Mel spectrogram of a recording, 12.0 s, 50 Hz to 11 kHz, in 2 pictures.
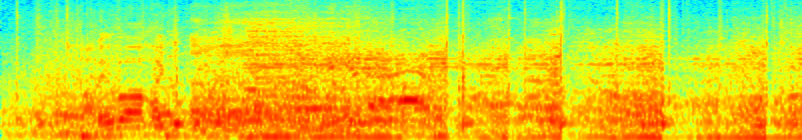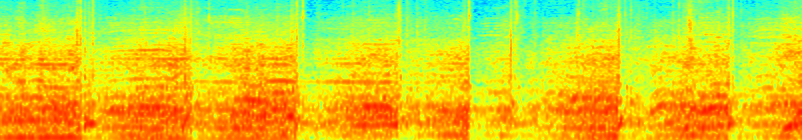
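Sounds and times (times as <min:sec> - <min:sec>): crowd chanting: 0:00.4 - 0:12.0.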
